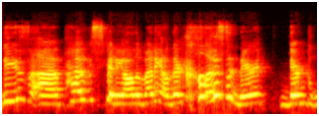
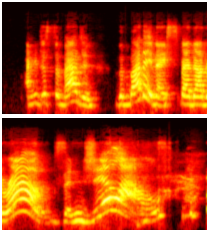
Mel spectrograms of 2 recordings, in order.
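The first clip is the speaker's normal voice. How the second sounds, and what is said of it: Imitates another person's voice. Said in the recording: “That's a really good Ruth ... great Ruth Gordon impression”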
